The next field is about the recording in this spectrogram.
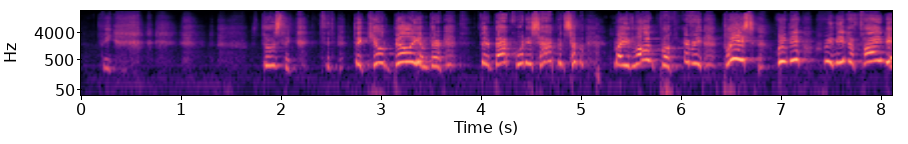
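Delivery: very high, loud, stammering, panicked, frantic cries. A character in a group role-play starts to panic and call out: panicked calling out. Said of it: "she starts to like panic and call out".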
